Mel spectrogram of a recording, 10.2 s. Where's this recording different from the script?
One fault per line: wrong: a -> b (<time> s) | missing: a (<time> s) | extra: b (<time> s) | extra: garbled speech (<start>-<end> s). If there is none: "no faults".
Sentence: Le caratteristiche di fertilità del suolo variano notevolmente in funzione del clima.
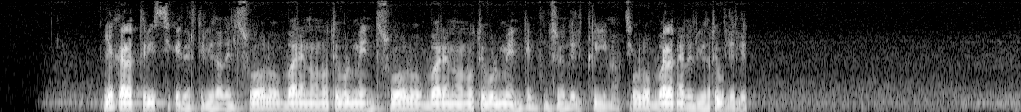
missing: di (1.8 s)
extra: suolo variano notevolmente (3.8 s)
extra: garbled speech (6.2-7.5 s)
